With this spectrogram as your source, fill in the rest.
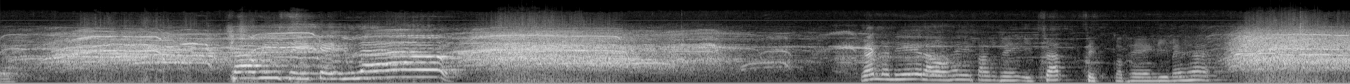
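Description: A large crowd screams and cheers in a big hall.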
